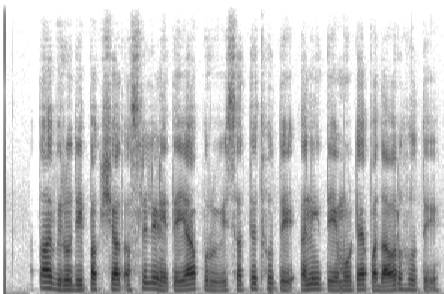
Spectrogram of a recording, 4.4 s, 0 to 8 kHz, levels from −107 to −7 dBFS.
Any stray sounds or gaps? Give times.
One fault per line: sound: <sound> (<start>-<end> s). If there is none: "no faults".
no faults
